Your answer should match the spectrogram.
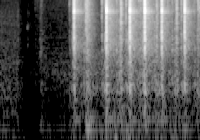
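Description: Manual typewriter being typed on: a fast, even run of key strikes that starts a little under a second in.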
